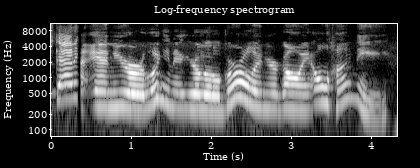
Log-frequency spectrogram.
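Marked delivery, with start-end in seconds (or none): 0.0-0.3 put-on higher, child-like call of Daddy; a lightly voiced little daughter calling out; little girl calling. Little girl runs in to her father, light child voice. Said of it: "your little girl comes running in and, um, says". 3.3-4.2 softer, tender Oh honey; a gentle father greeting his upset daughter; compassionate father. Retold or imitated. Father turns to his crying daughter, soft tender voice. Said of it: "You immediately move into your compassion".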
